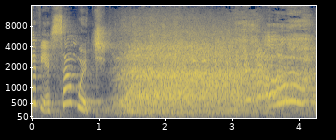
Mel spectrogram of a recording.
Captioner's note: audience laughs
